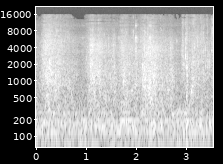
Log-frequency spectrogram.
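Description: Water splashes as a swimmer paddles through a pool.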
